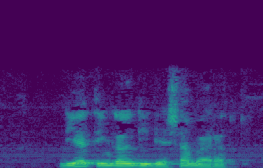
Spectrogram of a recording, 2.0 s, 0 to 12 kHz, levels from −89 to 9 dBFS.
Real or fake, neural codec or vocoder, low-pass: real; none; 7.2 kHz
